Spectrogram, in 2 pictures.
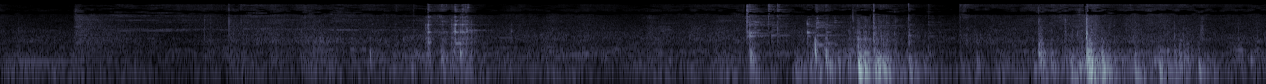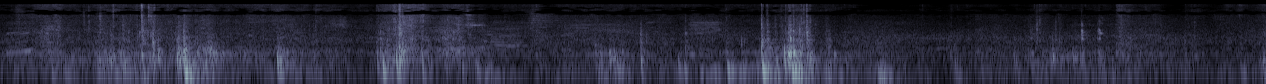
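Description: Hands rummaging through a bin of mixed secondhand goods: objects shifting and knocking against each other and the plastic bin. Quiet at first, then a run of sharp clattering knocks through the second half.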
